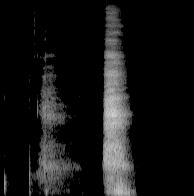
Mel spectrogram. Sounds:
Sigh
